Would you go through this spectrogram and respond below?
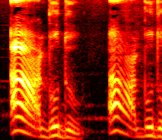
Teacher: আবুদ আবুদ আইনের উচ্চারণ আনতে হবে অনেকেই আইনের উচ্চারণ আনেই না আইনের উচ্চারণ হচ্ছে হলকের মাঝখানে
